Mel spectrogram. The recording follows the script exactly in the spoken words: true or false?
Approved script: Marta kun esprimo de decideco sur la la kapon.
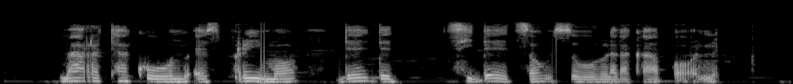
true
